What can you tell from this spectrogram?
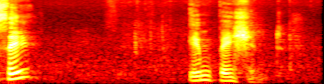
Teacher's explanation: If the negative is coming before that, it must be a labial nasal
